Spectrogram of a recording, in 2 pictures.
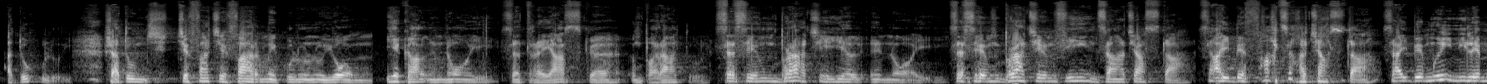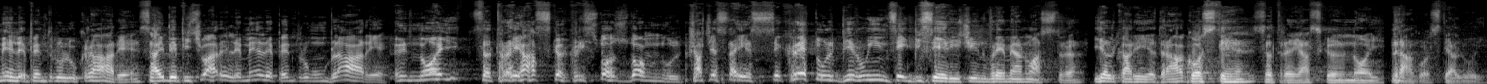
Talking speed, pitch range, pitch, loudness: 140 wpm, 110-165 Hz, 135 Hz, -16 LUFS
